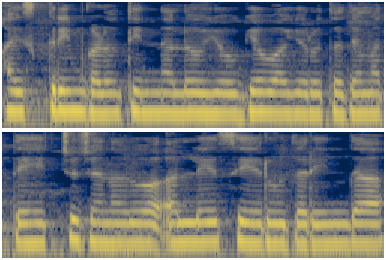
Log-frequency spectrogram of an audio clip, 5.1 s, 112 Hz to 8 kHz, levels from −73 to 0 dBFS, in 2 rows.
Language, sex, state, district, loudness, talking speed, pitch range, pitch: Kannada, female, Karnataka, Shimoga, -16 LUFS, 130 wpm, 180-190 Hz, 185 Hz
